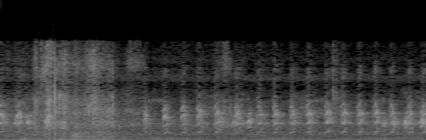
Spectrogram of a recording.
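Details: Nestlings begging while they wait for a parent to bring food: a continuous stream of high, squeaky peeps, about three each second, over low rumbling background noise.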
